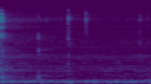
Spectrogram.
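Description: Near silence with a few faint clicks, about half a second and about a second in, from a stylus tapping on a tablet screen while writing.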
